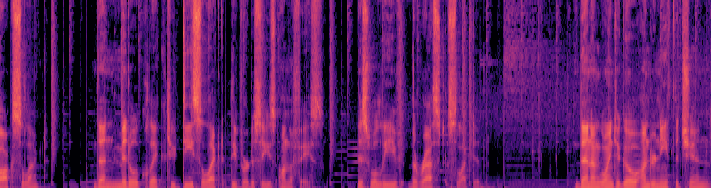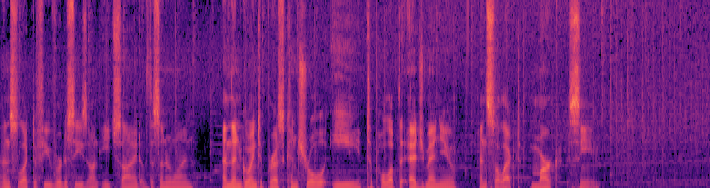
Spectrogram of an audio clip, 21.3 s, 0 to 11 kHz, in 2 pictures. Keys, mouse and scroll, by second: 0.4-1.8 middle drag, 2.8 alt+click, 5.1 b, 8.8-10.4 middle drag, 10.9 middle click, 12.6 shift+click, 13.5 shift+click, 13.9 shift+click, 15.5 middle click, 16.6-17.9 middle drag, 18.2 middle click, 18.8 middle click, 19.6 ctrl+e.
